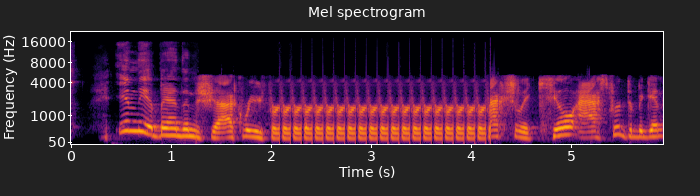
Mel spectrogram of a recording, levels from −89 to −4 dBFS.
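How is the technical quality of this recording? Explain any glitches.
The recording has two faults: a drop in bandwidth partway through, and a stretch where a short fragment repeats.

At 1.25 s the sound turns dull and boxy and stays that way to the end, with nothing above 5 kHz and a new noise floor about 35 dB below the signal. The level stays roughly unchanged and there is no gap at the change. This points to an input switched to a poorer device, likely a narrower-band microphone or a headset call profile.

From 2.08 s to 4.19 s a broken-record loop plays. A 0.11 s piece repeats back to back 19 times, giving a rapid, mechanical stutter, and the audio that belonged in those two seconds is missing. The likely cause is a stalled player, encoder or stream that kept resending its last buffered fragment.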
